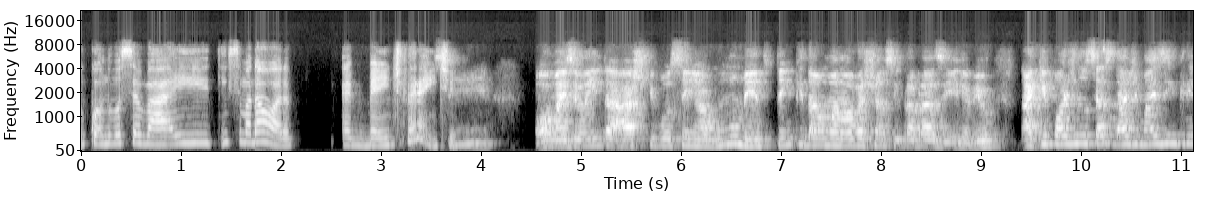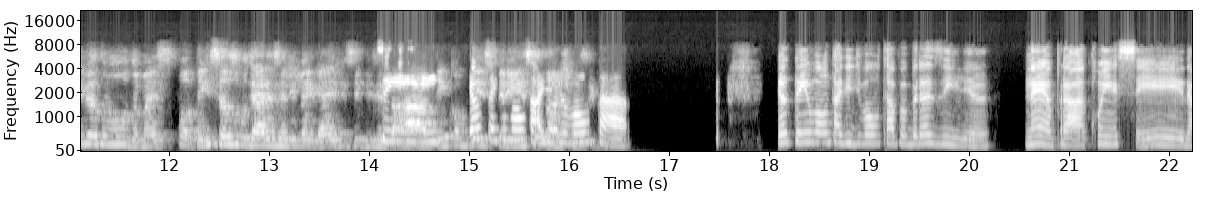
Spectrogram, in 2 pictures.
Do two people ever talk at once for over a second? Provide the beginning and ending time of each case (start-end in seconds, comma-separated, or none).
14.1-16.5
